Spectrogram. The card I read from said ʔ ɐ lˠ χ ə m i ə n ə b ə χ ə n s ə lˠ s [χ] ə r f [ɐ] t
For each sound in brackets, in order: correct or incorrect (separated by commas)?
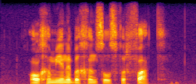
incorrect, correct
